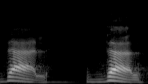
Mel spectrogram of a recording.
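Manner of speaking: dal said clearly as a letter sound; letter sound demo. Shown as a demonstration. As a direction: model dal for the class. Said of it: "And then we have".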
